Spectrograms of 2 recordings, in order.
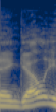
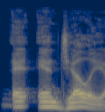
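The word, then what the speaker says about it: Angeli: lard went out and Angi had to come in angelli I'm sorry I've been corrected on how to say this but when angelli had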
